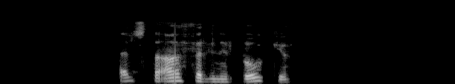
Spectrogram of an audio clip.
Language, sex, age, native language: Icelandic, male, 50-59, Icelandic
